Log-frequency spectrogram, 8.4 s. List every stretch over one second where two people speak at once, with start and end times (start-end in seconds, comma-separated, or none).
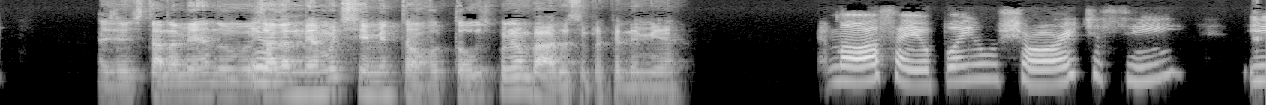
none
